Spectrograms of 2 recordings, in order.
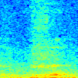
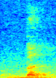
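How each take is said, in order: First: It is a soft, non-plosive v sound. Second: It is a hard, plosive b sound. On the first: The letter has no dot in it. "If it has no dot, it's a soft B, which would be a v" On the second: The letter has a dot in it. "if it has a dot in it, then it's a hard B"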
